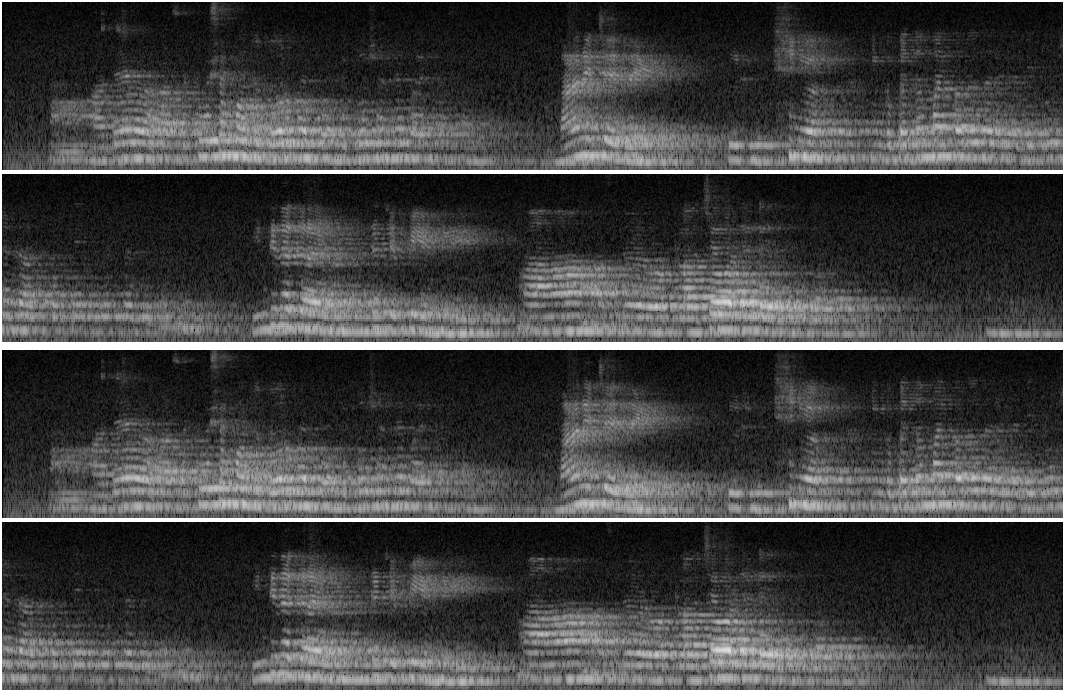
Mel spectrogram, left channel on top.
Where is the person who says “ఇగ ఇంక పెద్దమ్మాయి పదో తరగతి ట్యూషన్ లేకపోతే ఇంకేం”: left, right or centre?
Left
